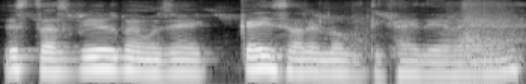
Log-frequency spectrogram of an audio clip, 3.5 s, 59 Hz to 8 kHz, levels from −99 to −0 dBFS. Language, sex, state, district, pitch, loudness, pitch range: Hindi, male, Arunachal Pradesh, Lower Dibang Valley, 125 Hz, -16 LUFS, 115-140 Hz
